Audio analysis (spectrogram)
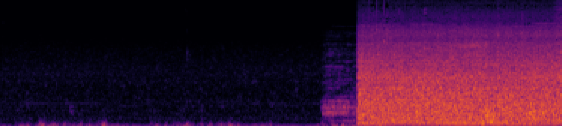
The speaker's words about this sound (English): So there's a video here of a four-alarm fire. I'm going to play this. So if you're listening to this as a podcast, be prepared for a lot of noise.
